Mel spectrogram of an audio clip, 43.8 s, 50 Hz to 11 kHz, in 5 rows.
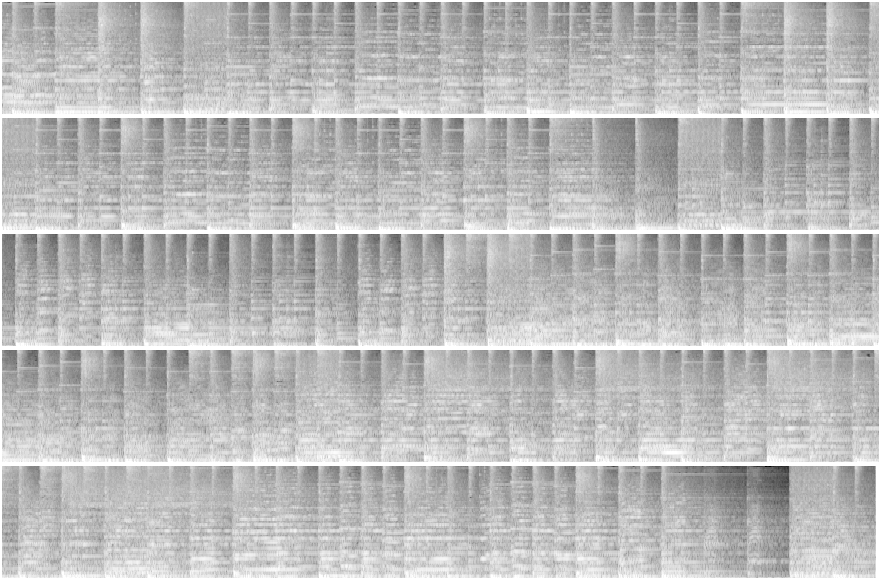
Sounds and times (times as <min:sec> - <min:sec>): Music: 0:00.0 - 0:43.8.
